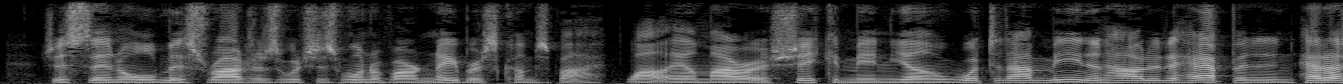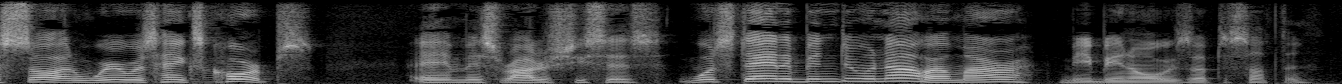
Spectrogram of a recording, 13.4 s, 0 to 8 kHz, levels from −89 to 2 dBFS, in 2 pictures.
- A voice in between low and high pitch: Yes, medium, 155 Hz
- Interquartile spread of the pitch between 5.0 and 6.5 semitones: Yes, wide, 5.6 semitones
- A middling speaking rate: No, fast, 255 wpm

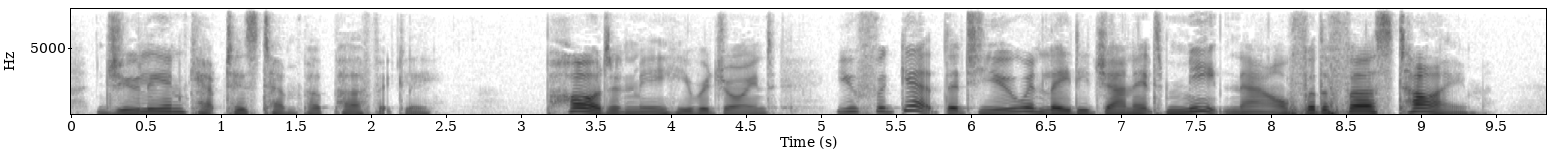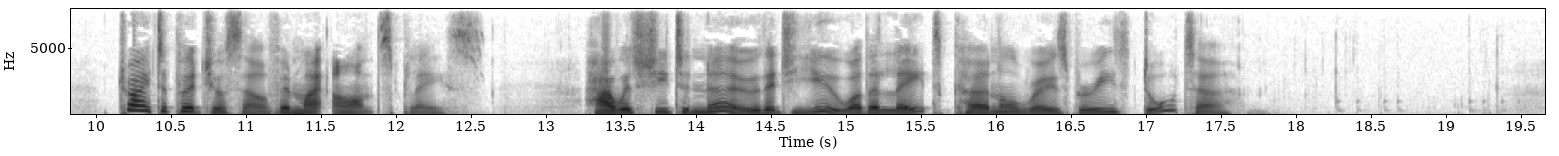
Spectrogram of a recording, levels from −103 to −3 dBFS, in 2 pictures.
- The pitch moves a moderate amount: No, wide, 6.4 semitones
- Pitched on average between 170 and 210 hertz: Yes, medium, 185 Hz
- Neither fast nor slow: No, slow, 130 wpm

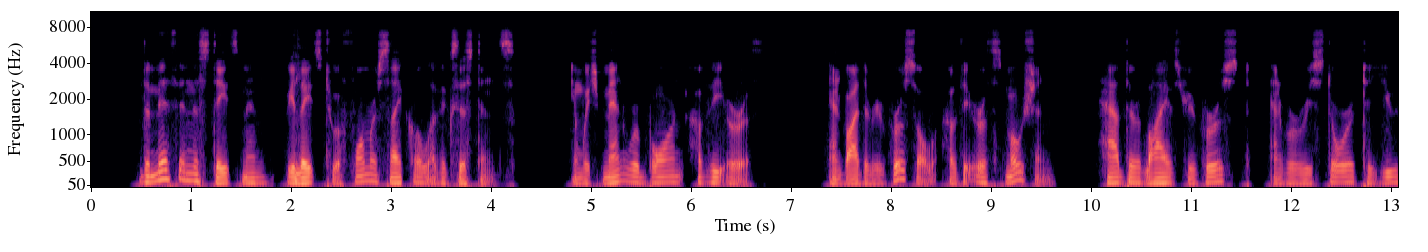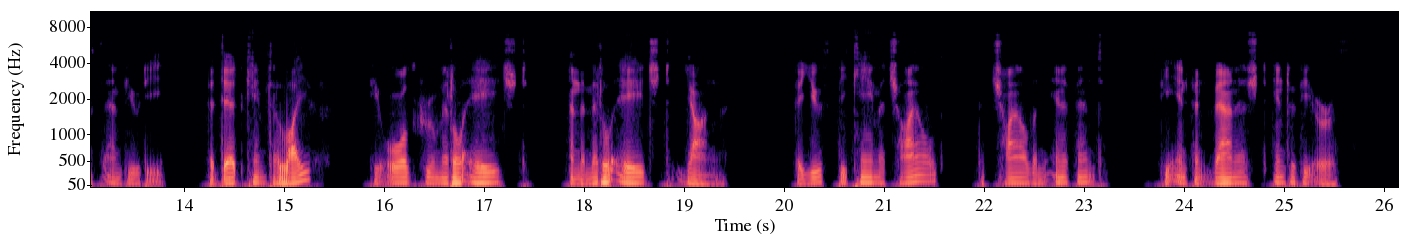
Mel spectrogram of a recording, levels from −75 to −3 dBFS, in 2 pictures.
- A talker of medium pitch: No, very low, 95 Hz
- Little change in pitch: Yes, narrow, 2.1 semitones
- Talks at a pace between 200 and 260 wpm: No, average, 160 wpm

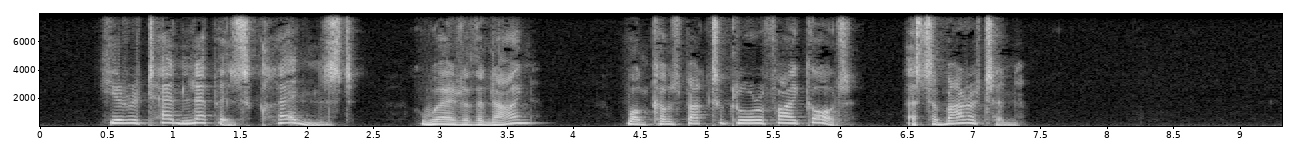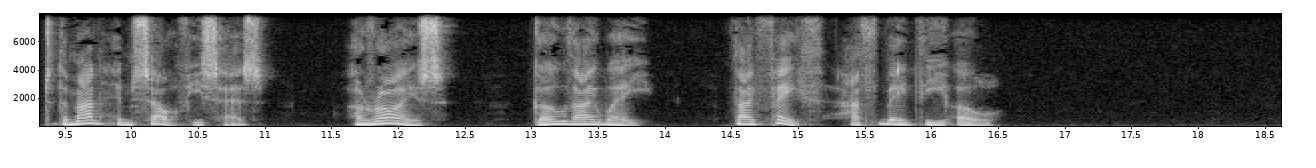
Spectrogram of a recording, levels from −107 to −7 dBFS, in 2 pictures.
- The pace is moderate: No, slow, 105 wpm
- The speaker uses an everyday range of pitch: No, wide, 7.8 semitones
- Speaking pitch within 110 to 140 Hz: No, medium, 165 Hz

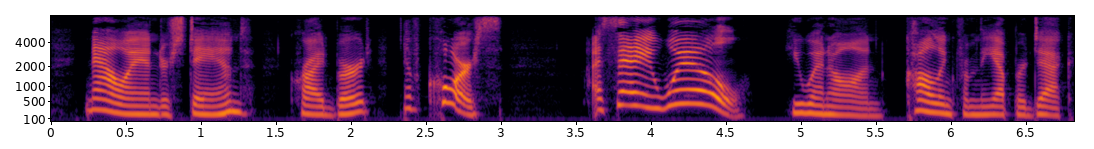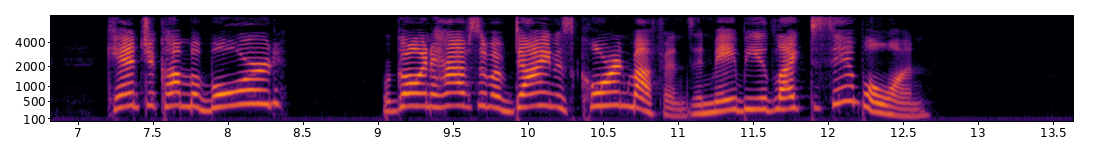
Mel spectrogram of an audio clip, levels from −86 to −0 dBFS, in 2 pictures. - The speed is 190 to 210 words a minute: No, average, 170 wpm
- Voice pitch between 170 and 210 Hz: No, very high, 275 Hz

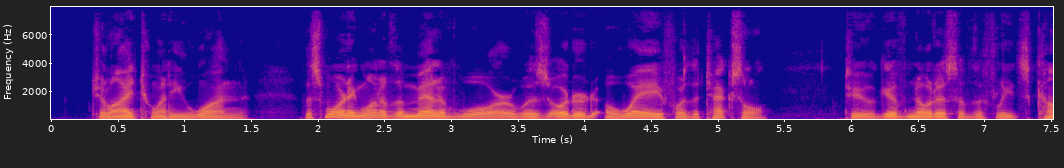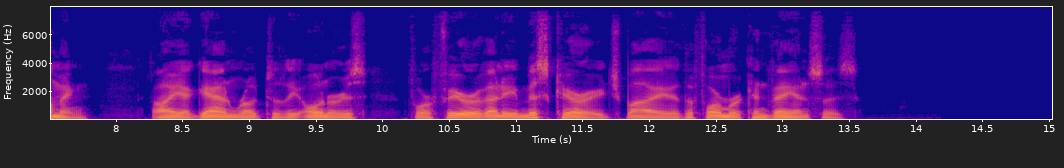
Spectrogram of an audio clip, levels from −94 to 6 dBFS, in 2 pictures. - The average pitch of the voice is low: Yes, low, 100 Hz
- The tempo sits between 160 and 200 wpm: No, average, 150 wpm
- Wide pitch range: No, average, 3.6 semitones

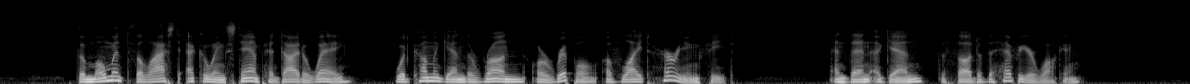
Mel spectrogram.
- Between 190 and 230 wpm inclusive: No, average, 145 wpm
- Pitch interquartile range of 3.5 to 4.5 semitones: Yes, average, 4.2 semitones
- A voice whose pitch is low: Yes, low, 115 Hz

